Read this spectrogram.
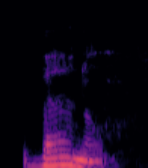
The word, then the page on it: vernal: British English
